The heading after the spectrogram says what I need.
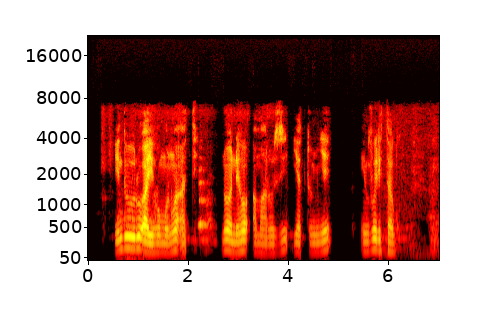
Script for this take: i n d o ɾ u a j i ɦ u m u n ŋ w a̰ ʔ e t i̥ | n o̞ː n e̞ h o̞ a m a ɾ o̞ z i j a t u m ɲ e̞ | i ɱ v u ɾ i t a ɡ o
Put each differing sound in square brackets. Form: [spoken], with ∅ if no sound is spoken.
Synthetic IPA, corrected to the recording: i n d [u] ɾ u a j i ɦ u m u n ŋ w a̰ ʔ [a] t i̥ | n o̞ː n e̞ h o̞ a m a ɾ o̞ z i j a t u m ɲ e̞ | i ɱ v u ɾ i t a ɡ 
